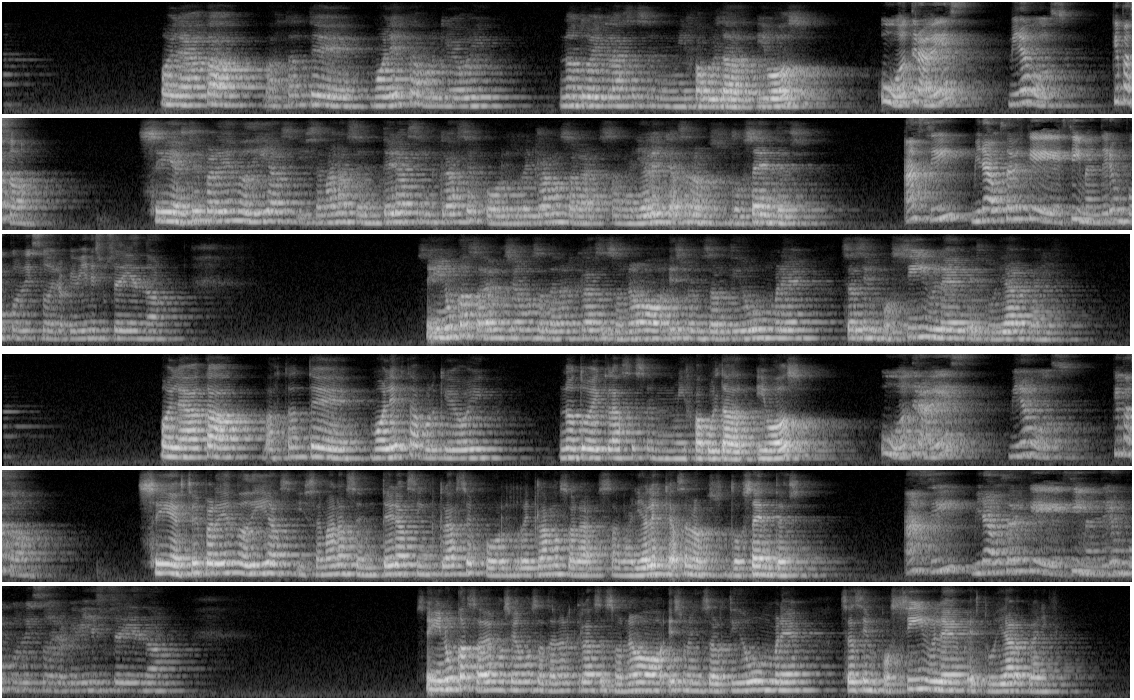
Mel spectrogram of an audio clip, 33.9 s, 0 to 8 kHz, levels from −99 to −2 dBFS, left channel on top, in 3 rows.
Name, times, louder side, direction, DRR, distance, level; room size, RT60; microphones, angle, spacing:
voice 1, 1.6-4.8 5.6-8.0 12.7-19.3 26.8-30.6 31.0-33.2, right 3 dB, 85° right, 3 dB, 0.5 m, -27 dB
voice 2, 8.8-9.6 10.1-10.6 11.1-11.6 20.3-24.3, left 4 dB, 70° left, 4 dB, 0.4 m, -33 dB
3.1 x 2.2 x 2.8 m, 1.0 s
head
